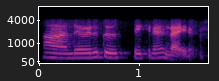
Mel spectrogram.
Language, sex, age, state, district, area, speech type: Malayalam, female, 45-60, Kerala, Kozhikode, urban, conversation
